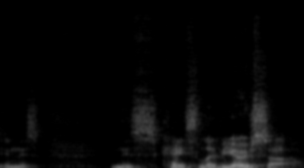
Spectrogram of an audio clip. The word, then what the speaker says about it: Leviosa: recite in this in this in this case Leviosa not Leviosa right um you know another problem on a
